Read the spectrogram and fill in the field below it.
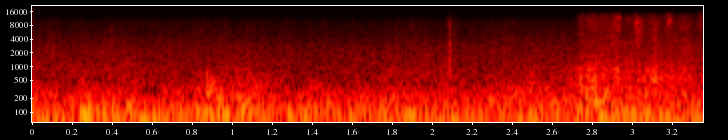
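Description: Rain falls steadily in the game Ark, a dense hiss of drops with low rumbling underneath, continuous throughout and swelling slightly louder toward the end, with no voices over it.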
